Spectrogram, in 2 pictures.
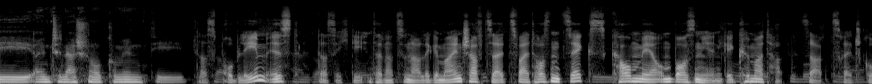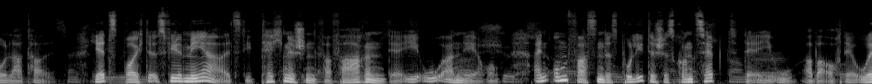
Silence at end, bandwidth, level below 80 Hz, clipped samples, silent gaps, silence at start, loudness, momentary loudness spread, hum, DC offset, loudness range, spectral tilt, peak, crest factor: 0 s; 15.5 kHz; -54 dBFS; under 0.1%; none; 0 s; -25 LUFS; 14 LU; none; under 0.1%; 4 LU; -6 dB/octave; -6 dBFS; 18 dB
